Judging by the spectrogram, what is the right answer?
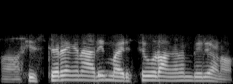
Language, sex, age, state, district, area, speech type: Malayalam, male, 18-30, Kerala, Palakkad, rural, conversation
